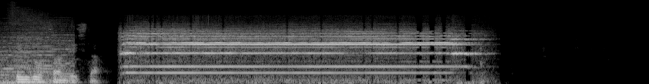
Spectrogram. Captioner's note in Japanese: 警笛の音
